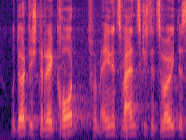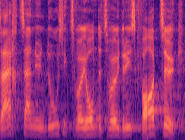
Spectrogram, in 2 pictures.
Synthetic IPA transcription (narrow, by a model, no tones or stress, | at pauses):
ʊd̥œrtɪʃd̥ərɛkʰɔrdfɔmʔɛɪnət͡svʋænt͡skɪʃtət͡svœɥt̪əsæχt͡sænːyːntuːsik̚t͡svœʏhʊnd̪əɾt̚t͡svœʏəd̪ɾiːskfɑːrt͡syːɡ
